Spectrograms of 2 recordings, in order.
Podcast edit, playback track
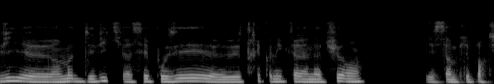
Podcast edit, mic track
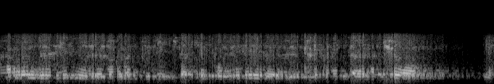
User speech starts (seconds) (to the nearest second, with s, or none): none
